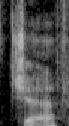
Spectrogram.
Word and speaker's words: Jeff: Hello, my name is Jeff. It rhymes with breath.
